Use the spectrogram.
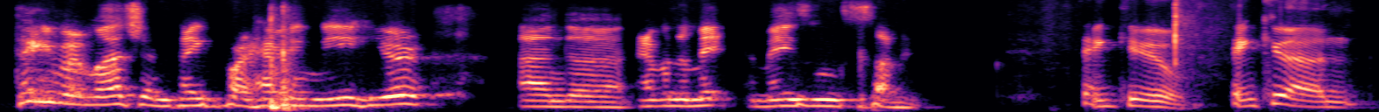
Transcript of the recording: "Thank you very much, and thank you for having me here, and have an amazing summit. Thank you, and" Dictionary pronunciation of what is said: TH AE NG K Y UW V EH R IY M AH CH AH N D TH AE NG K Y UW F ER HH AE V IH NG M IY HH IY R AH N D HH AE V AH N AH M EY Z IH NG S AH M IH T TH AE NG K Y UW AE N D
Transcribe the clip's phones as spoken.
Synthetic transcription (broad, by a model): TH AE NG K Y UW V EH R IY M AH CH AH N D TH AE NG K Y UW F ER HH AE V IH NG M IY HH IY R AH N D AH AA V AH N AH M EY Z IH NG S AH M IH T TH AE NG K Y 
